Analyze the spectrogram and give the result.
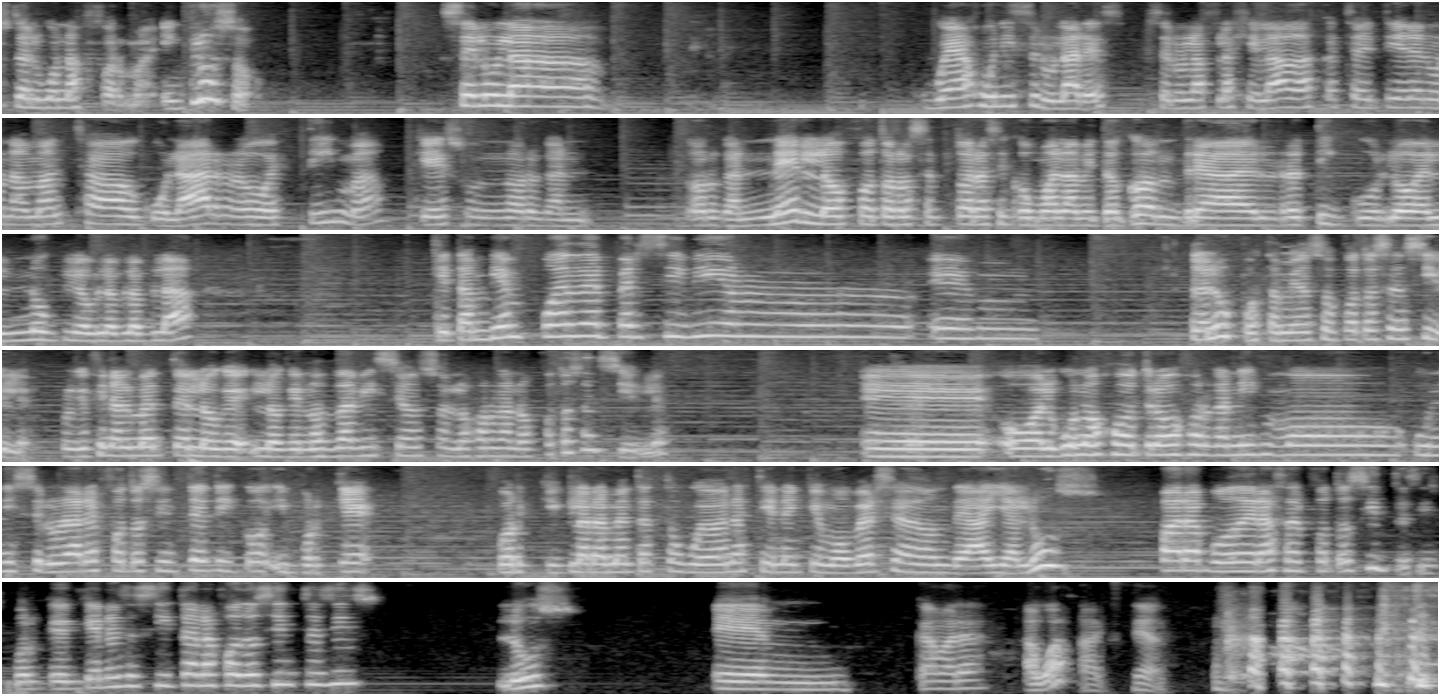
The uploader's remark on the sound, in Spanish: Y na po, es como estar en mi dormitorio porque ESO ES AÚN. Los audios se siguen cortando a ratos, la interferencia a veces, el colapso del Internet, TODO SIGUE IGUAL EN LA PANDEMIA.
